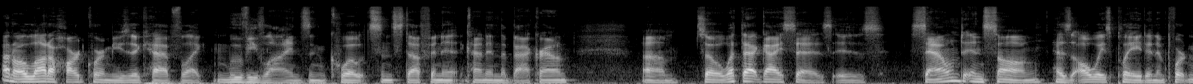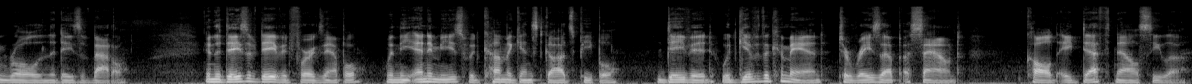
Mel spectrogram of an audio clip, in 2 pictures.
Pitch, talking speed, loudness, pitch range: 100 Hz, 185 wpm, -20 LUFS, 95-110 Hz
